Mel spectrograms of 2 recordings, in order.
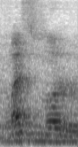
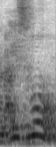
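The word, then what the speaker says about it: ما اسم: Masmur rajuli. Bagus. Masmur rajuli. Ngarojali. Masmur rajuli. Namanya Siapa nama lelaki itu? betul. Bacanya masmu bukan maismu karena hamzah wasalnya di tengah.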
